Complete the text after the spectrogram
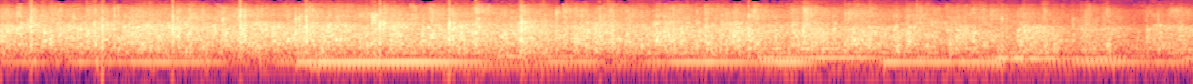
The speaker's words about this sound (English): Come on, let's give God a round of applause.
